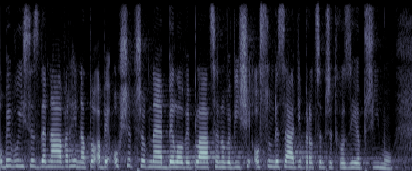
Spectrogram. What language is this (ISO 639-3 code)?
ces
